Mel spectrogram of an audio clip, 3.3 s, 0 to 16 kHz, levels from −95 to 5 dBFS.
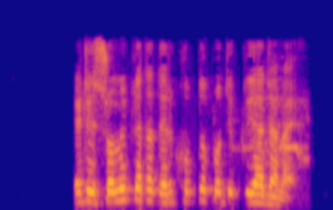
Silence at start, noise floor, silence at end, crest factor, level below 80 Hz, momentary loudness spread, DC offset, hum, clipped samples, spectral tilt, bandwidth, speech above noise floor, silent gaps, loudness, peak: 0.75 s; under -90 dBFS; 0.25 s; 18 dB; -60 dBFS; 10 LU; under 0.1%; none; under 0.1%; -4 dB/octave; 8.2 kHz; over 72 dB; none; -18 LUFS; -2 dBFS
